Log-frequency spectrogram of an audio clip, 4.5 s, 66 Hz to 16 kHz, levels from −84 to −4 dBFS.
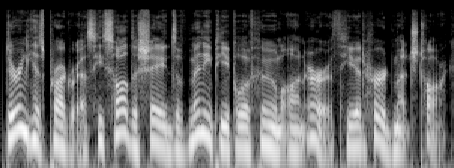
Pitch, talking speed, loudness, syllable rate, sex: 140 Hz, 250 wpm, -17 LUFS, 5.5 syllables/s, male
